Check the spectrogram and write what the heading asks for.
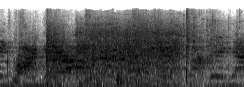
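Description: Window glass smashing: a loud crash of breaking glass begins about half a second in and shatters on for well over a second before it cuts off near the end.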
